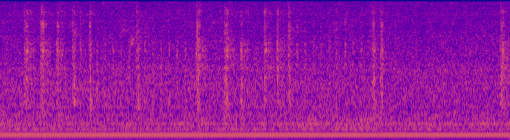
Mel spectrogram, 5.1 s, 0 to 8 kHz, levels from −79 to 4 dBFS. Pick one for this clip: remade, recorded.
recorded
